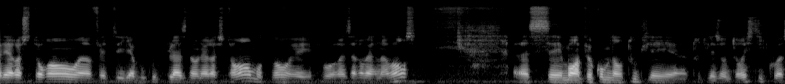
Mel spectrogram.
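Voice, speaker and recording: A man from Russia with a Russian accent speaks in a lowish, dark-toned voice with no room sound. He's a vlogger rambling casually on a road trip, full of hesitations and restarts, in typical travel vlog chatter.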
